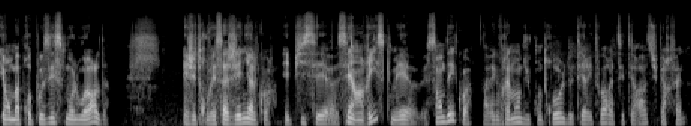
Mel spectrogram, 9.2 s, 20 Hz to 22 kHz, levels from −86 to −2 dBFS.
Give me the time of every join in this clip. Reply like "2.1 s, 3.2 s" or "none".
3.7 s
